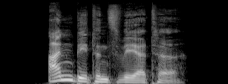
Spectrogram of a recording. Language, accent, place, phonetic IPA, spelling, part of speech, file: German, Germany, Berlin, [ˈanbeːtn̩sˌveːɐ̯tə], anbetenswerte, adjective, De-anbetenswerte.ogg
- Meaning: inflection of anbetenswert: 1. strong/mixed nominative/accusative feminine singular 2. strong nominative/accusative plural 3. weak nominative all-gender singular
